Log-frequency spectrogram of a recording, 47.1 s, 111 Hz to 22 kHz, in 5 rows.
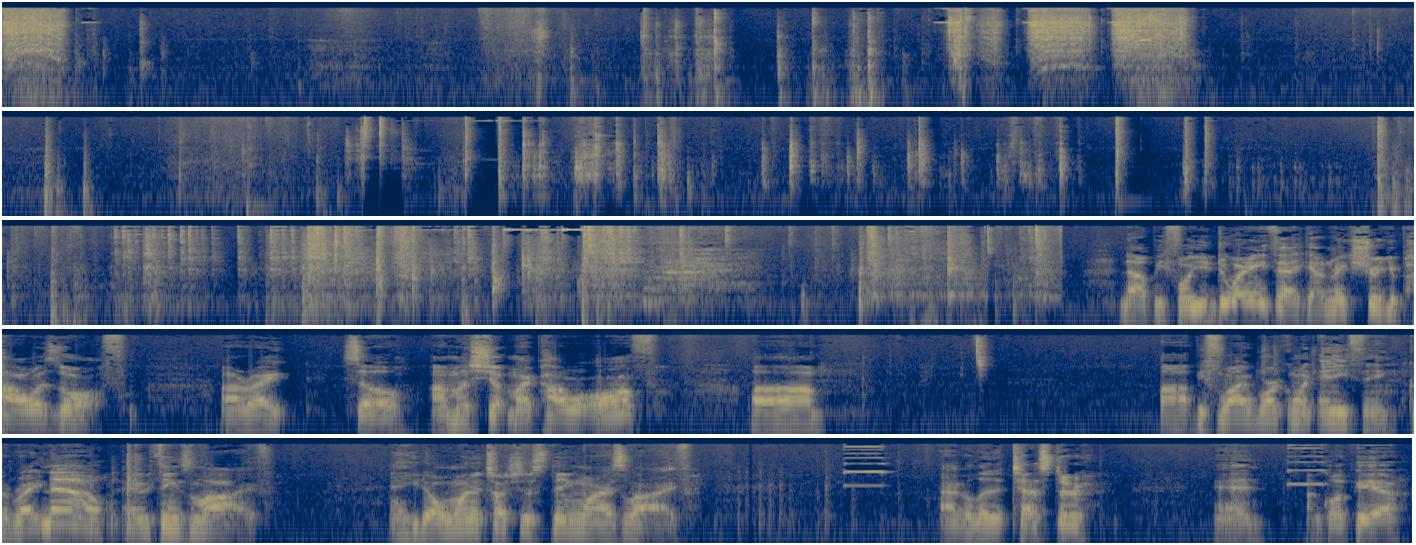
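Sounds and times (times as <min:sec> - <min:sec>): cordless drill spinning: 0:00.0 - 0:00.7, 0:06.2 - 0:08.0.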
